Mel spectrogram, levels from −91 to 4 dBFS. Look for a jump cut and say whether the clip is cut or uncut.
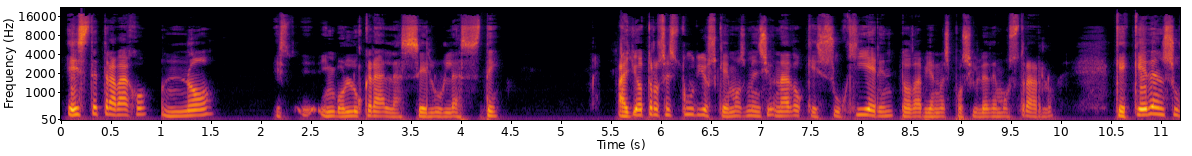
cut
